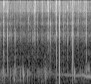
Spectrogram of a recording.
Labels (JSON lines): {"label": "biophony, cascading saw", "recorder": "HydroMoth"}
